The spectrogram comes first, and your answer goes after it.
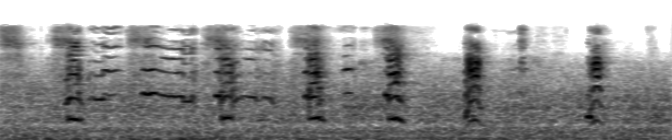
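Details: Six-month-old Belgian Malinois during attack training: a series of high, squeaky whining yips with falling tails, about seven over five seconds at uneven spacing.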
